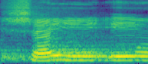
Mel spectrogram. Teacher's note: شین کی آواز سیٹی جیسی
